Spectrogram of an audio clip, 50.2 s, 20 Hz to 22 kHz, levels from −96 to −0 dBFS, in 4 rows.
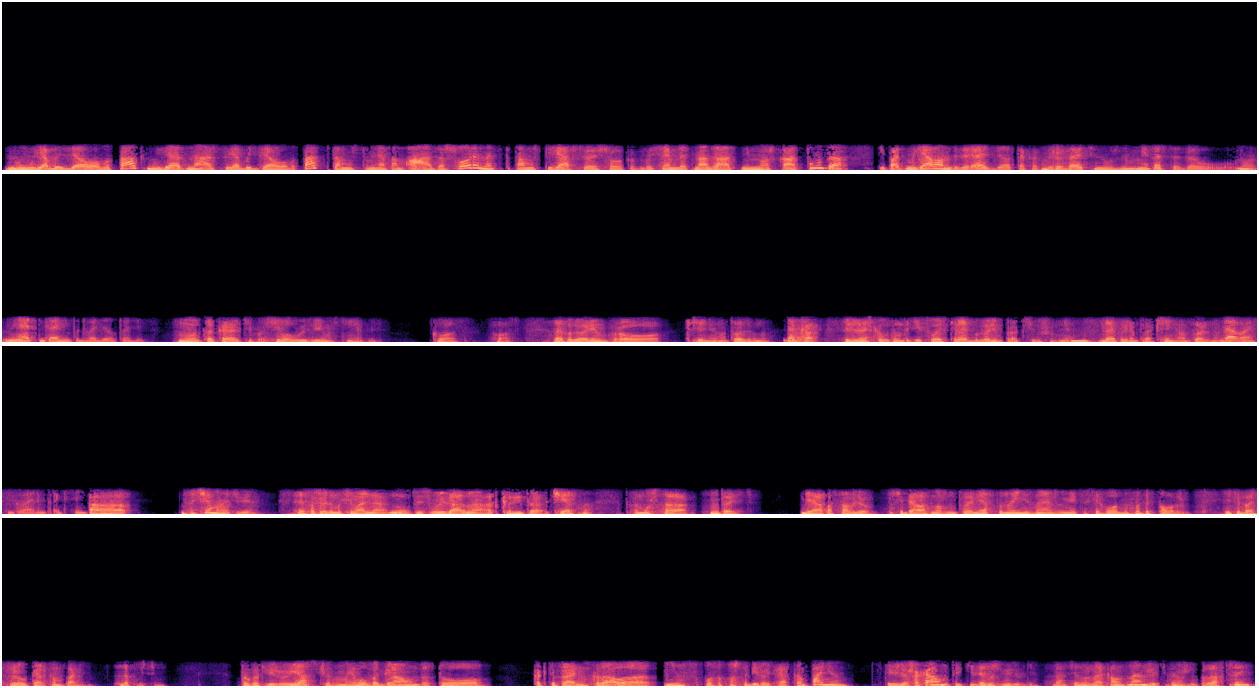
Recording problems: garbled, watery; badly
high frequencies cut off; severe; nothing above 3 kHz

